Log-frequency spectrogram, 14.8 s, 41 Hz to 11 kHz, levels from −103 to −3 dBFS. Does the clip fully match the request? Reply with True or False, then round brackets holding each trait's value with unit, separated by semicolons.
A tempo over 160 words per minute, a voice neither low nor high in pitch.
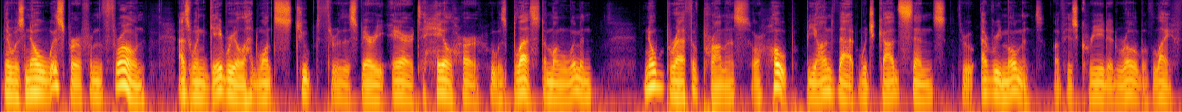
False (185 wpm; 90 Hz)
